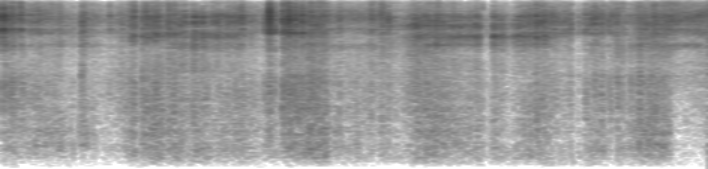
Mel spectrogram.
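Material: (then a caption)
Glitter. Long nails scratch and tap the gritty surface of a small, hollow red glitter-coated Christmas bauble with a coarse glitter coating. The result is a quiet, continuous, dry, high-pitched crackling scratch with light taps, almost no low end and no ringing.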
